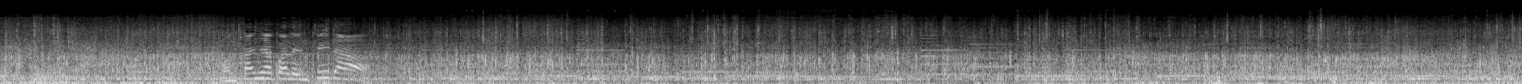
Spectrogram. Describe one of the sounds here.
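A bicycle frame clatters and rattles over bumps.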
